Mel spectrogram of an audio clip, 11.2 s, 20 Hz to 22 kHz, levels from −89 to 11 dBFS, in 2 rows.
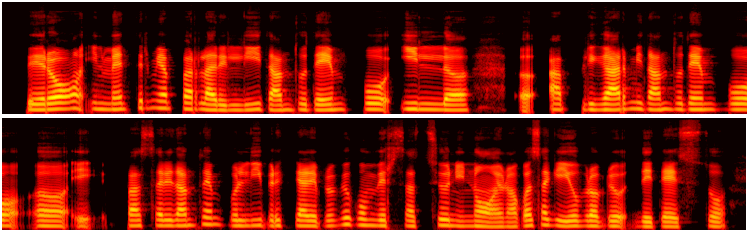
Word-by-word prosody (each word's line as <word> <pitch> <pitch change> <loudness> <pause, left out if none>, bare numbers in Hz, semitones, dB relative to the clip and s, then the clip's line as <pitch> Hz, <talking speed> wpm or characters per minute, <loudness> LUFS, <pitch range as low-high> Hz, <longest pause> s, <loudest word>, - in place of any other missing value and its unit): però 210 +4 +5
il 215 -1 -7
mettermi 210 +5 -1
a 240 - +4
parlare 205 -5 +3
lì 180 +3 -2
tanto 185 +1 0
tempo, 190 +2 +1
il, 200 -3 0
uhm, 180 0 -1
applicarmi 195 +2 +2
tanto 205 +1 0
tempo, 195 -1 0
ehm, 180 -1 +1
e - - -6 0.2
passare 190 0 0
tan 195 +1 +2
tempo 230 -3 -4
lì 190 +1 -3
per 185 0 -4
creare 185 -2 +3
proprio 190 +6 -5
conversazioni, 190 -2 -4
no, 170 -2 +1
è - - +1
una 155 0 -1
cosa 190 +5 -1
che 200 - -5
io 180 0 +2
proprio 175 -1 0
detesto. 160 0 -1
190 Hz, 165 wpm, -25 LUFS, 180-200 Hz, 0.2 s, però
